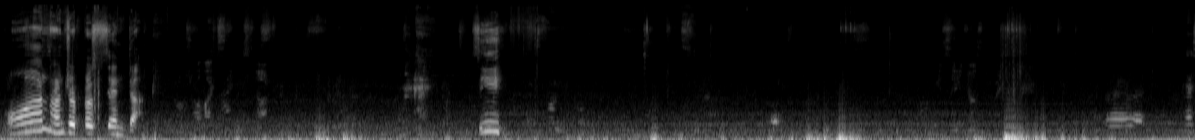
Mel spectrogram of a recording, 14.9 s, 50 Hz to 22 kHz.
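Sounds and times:
deep vehicle engine rumble in a dark tunnel under the Singapore River: 0.0s - 14.9s
speech: 0.1s - 1.9s, 6.0s - 6.4s.

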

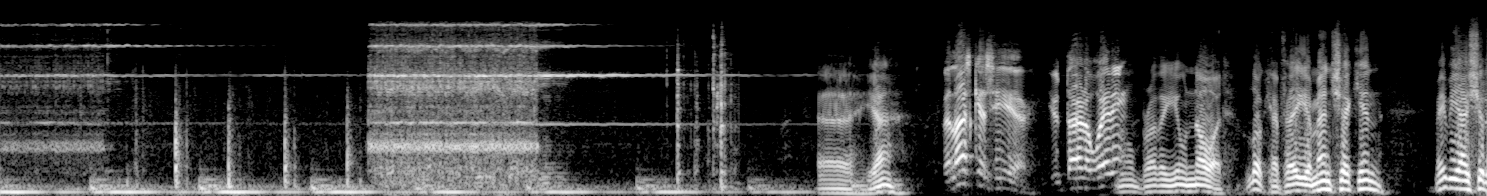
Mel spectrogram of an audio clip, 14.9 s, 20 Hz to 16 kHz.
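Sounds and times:
old-fashioned telephone bell ringing: 0.0s - 8.3s
speech: 8.7s - 14.8s.

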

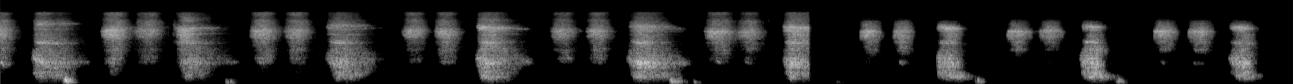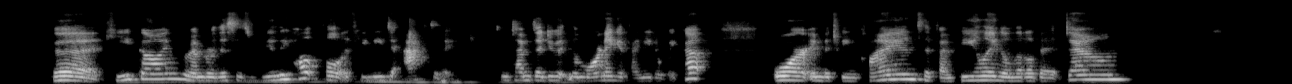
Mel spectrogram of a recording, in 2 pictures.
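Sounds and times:
sharp inhales and big exhales in a breathing exercise: 0.0s - 12.6s
speech: 13.5s - 20.1s, 20.7s - 24.3s.

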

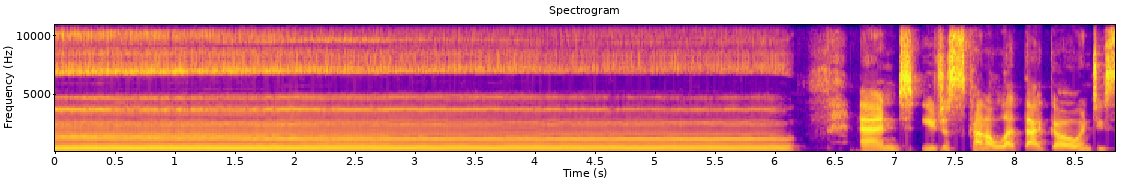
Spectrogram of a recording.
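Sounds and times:
deep low voiced voo hum during a vagus-nerve breathing exercise: 0.0s - 6.2s
speech: 6.9s - 8.8s.

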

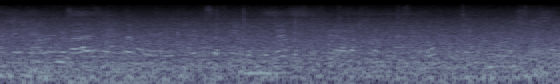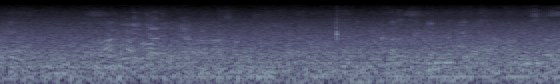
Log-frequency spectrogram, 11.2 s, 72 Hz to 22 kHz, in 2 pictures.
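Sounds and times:
low traffic rumble: 0.0s - 11.2s
street chatter: 0.0s - 11.2s.

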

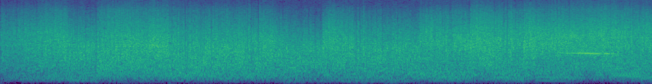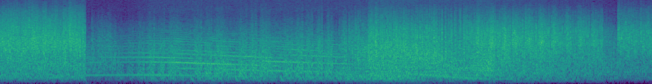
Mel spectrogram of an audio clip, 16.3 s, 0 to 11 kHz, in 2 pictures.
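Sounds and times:
Japanese bomber engines droning overhead at dawn over Pearl Harbor: 0.0s - 16.3s.

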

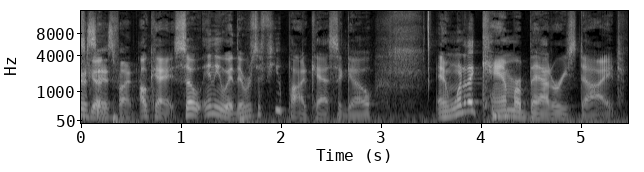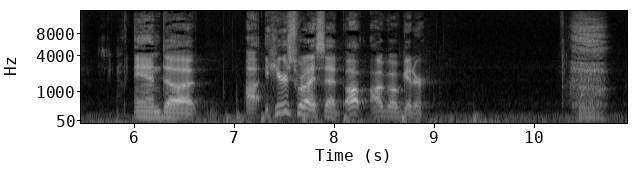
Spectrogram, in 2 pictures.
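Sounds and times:
speech: 0.0s - 9.0s, 10.4s - 10.8s
low hum: 0.0s - 10.9s
person gasping: 10.3s - 10.9s.

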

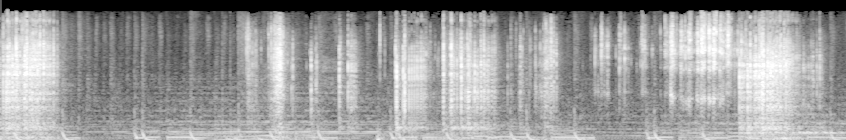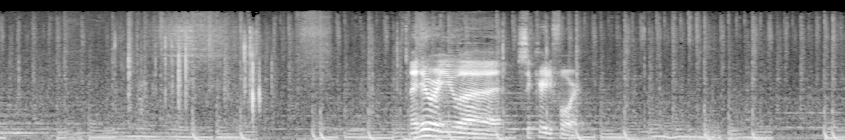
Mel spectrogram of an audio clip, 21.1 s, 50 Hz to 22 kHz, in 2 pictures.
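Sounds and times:
handful of dice rattling and clattering: 0.0s - 0.8s, 3.0s - 10.4s, 12.0s - 13.9s
speech: 15.8s - 17.9s.

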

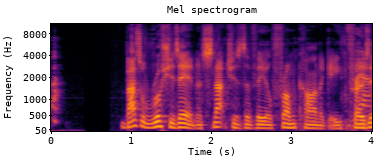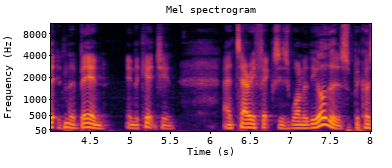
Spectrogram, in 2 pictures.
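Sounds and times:
speech: 0.9s - 8.0s
human voice imitating a cat choking: 3.6s - 4.0s.

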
